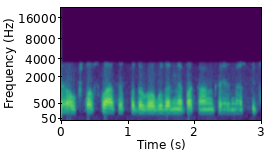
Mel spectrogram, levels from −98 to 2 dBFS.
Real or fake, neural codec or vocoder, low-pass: real; none; 3.6 kHz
